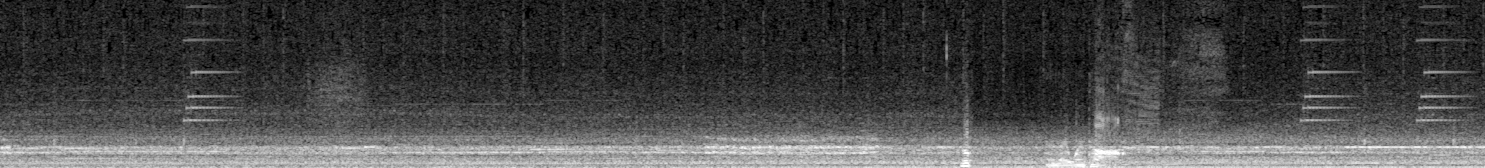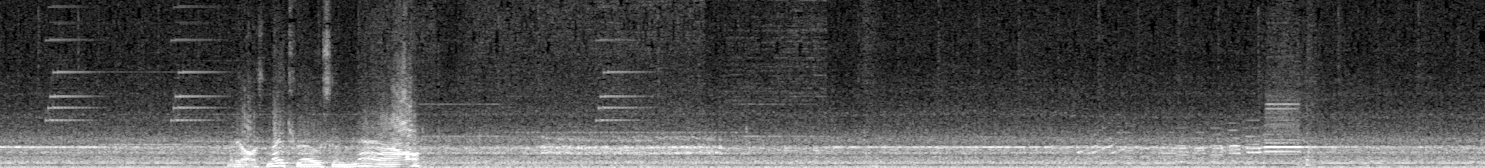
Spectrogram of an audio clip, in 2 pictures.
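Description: A kart engine hums steadily as it races.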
